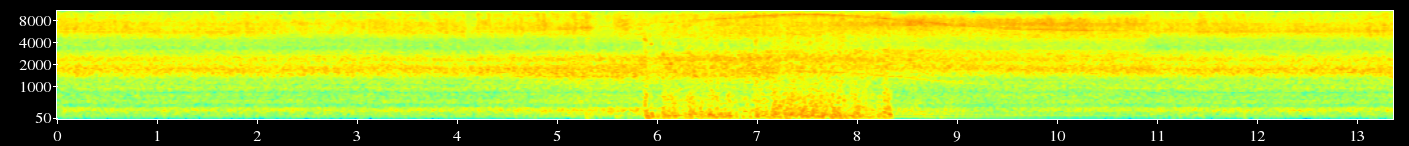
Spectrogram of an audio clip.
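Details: JetCentral turboprop turbine on its first test start, with a temporary wrong-size propeller: a high steady whine over a dense prop roar that swells mid-clip then settles; it runs strong and even.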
